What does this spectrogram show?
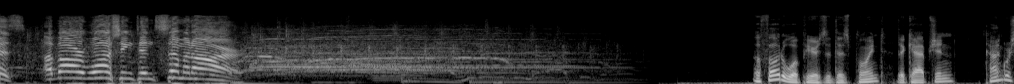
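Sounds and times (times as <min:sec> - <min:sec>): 
speech: 0:00.0 - 0:02.6, 0:07.6 - 0:10.1
large crowd cheering and whooping: 0:00.0 - 0:06.6.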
